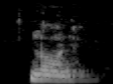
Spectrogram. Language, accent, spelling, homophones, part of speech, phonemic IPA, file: English, Southern England, mourn, mourne / morn, verb / noun, /mɔːn/, LL-Q1860 (eng)-mourn.wav
- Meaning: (verb) 1. To express sadness or sorrow for; to grieve over (especially a death) 2. To engage in the social customs of mourning; to commemorate a death and/or honour the deceased socially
